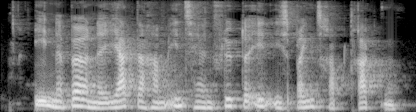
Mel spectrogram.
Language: Danish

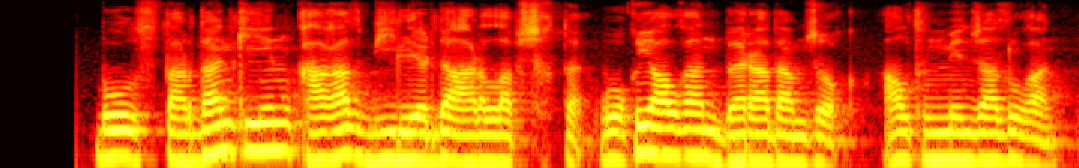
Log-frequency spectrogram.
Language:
Kazakh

